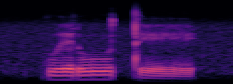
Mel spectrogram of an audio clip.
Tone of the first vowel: high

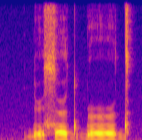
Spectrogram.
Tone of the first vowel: low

